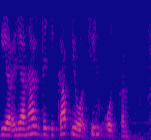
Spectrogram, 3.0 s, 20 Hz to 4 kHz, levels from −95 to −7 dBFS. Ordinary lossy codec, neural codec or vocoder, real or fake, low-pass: MP3, 32 kbps; none; real; 3.6 kHz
